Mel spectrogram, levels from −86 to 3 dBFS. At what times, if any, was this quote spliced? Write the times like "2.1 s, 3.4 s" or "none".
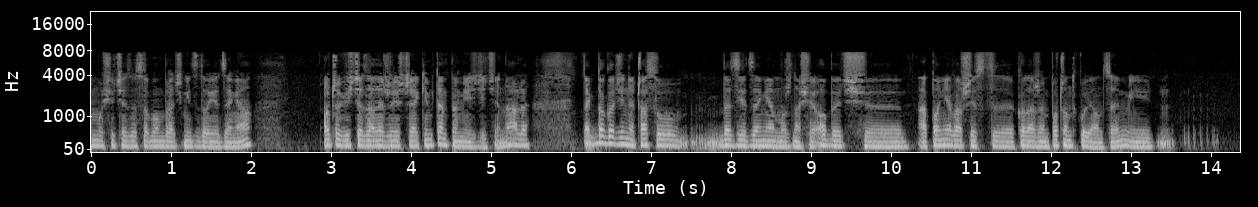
8.5 s, 10.3 s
